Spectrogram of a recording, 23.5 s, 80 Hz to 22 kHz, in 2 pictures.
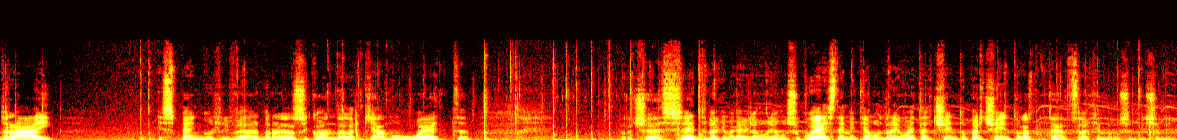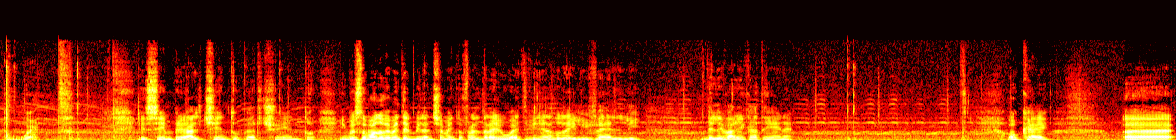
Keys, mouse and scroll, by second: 3.3 super+r, 3.5-7.1 typing, 10.6 super+r, 11.0 super+w, 11.2 super+e.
